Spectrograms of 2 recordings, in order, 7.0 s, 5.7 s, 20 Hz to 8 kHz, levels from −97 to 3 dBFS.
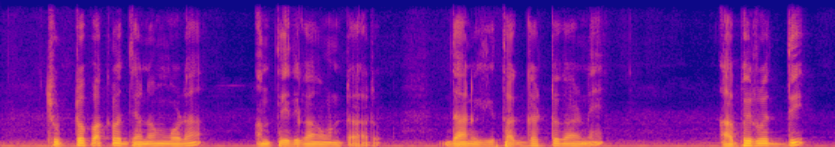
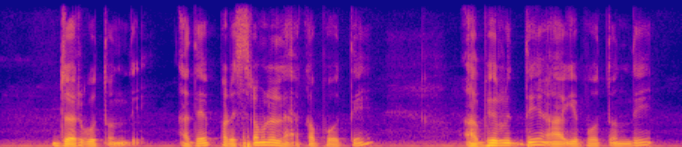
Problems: none marked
